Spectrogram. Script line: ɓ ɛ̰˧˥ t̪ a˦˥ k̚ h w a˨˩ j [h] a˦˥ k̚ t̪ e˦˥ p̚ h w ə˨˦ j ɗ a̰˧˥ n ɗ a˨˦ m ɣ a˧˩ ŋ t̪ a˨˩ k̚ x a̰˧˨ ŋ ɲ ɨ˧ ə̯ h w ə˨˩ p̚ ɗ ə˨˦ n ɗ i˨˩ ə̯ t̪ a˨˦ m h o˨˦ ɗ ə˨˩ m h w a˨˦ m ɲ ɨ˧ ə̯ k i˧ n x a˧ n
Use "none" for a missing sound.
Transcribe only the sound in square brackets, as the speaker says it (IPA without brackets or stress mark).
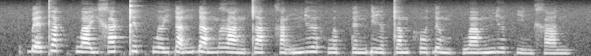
x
